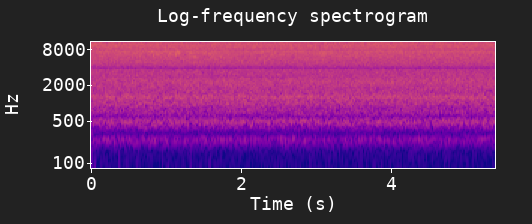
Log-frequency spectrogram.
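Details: Thousands of honey bees in a swarming cluster, choosing a log hive called Bee Beard as their new home, fill the air with a dense, steady, even hum, broad and unbroken throughout.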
